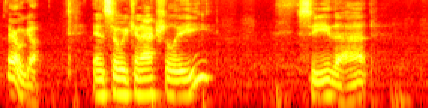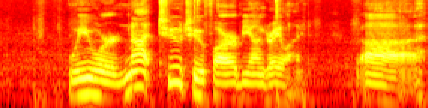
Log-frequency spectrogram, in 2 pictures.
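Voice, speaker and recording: A man presenting a casual screen-share software demo in an informal, halting, explanatory way. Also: on the low side, vocal fry. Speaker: presenter demonstrating a software project.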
